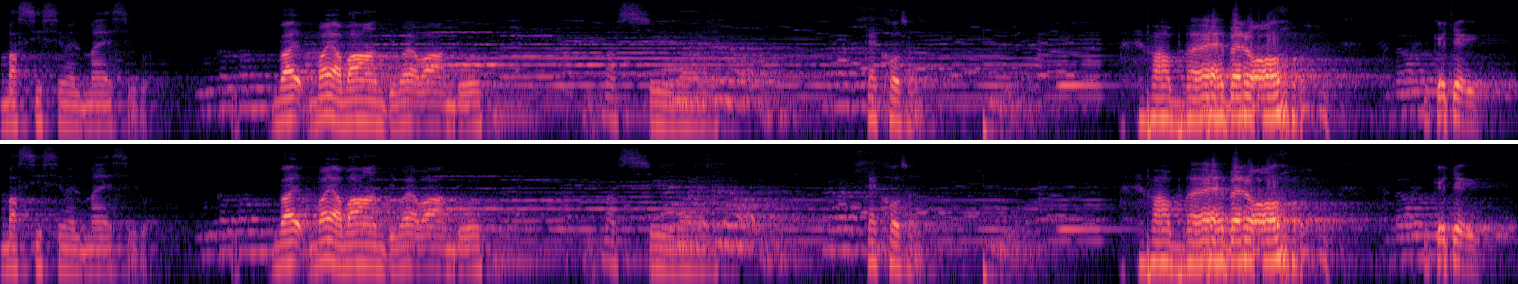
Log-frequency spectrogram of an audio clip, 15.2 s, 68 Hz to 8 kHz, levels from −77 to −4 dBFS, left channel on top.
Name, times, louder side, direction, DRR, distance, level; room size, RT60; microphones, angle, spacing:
voice 1, 0.0-1.4 2.7-4.8 6.0-7.2 8.7-9.2 11.2-13.3 14.4-14.8, left 1 dB, 10° left, 12 dB, 0.4 m, -27 dB
voice 2, 1.9-2.7 5.5-5.7 6.4-7.7 8.2-8.9 9.8-10.2 11.7-12.6 13.8-14.9, equal, 15° right, -5 dB, 7.1 m, -41 dB
sound 1, 3.0-11.0, left 5 dB, 65° left, 0.9 m, -41 dB
23.5 x 22.5 x 5.1 m, 2.6 s
head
